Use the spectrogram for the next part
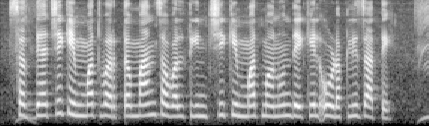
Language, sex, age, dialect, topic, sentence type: Marathi, male, 18-24, Varhadi, banking, statement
